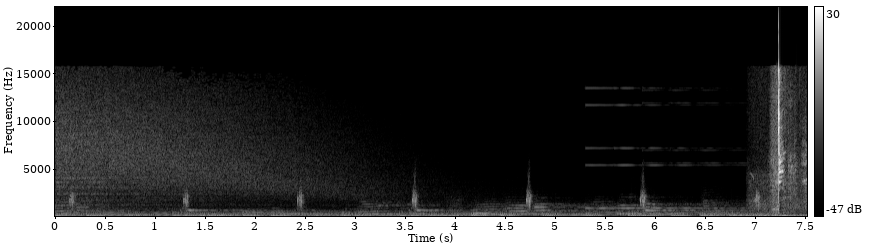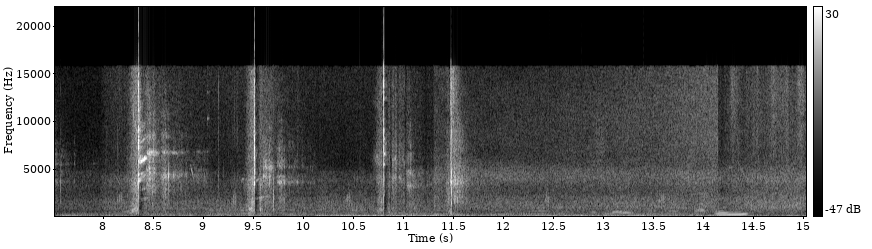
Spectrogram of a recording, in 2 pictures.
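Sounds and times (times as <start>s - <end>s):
electronic music: 0.0s - 14.5s
golf club striking ball: 7.0s - 10.0s, 10.7s - 11.8s.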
